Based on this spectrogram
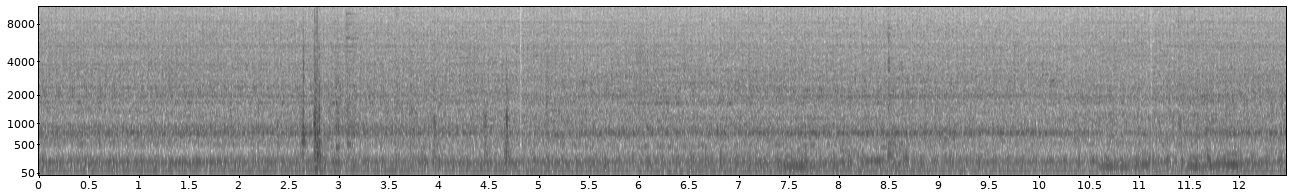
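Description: Smooth, even idle with a steady hum and no tapping from the top end; the valve clearances sound right.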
